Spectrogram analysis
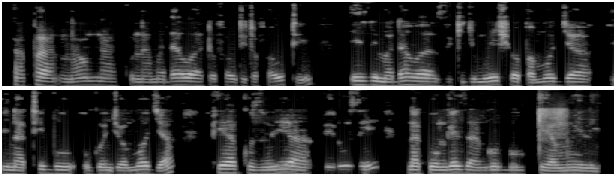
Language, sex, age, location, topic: Swahili, male, 25-35, Wajir, health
